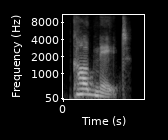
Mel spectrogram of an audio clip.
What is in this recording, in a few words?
"cognate", Indian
